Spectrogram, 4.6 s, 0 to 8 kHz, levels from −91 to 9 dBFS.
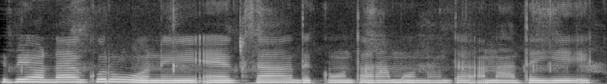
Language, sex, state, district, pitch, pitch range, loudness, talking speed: Chakma, female, Tripura, Unakoti, 190 Hz, 180-205 Hz, -12 LUFS, 145 wpm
